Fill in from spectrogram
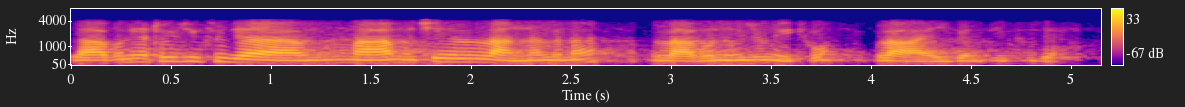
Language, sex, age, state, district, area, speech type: Bodo, male, 18-30, Assam, Kokrajhar, rural, conversation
